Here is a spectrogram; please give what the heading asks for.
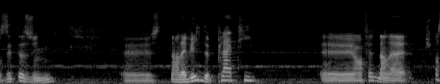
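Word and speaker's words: Platte: la région administrative de Platy, parce qu'on est vraiment très loin. Je pense que ça se dit plate. Pas mal ça se dit plate. Je vais le prononcer Platy, mais merci pour la proposition.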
